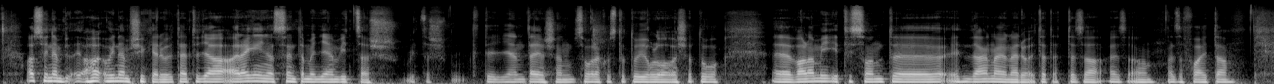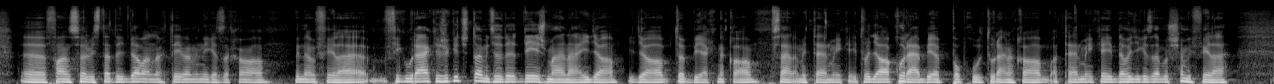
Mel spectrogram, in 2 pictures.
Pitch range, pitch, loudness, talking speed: 110-125 Hz, 115 Hz, -17 LUFS, 165 wpm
